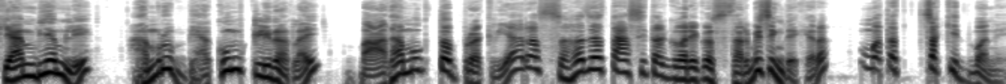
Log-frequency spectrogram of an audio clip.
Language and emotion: Nepali, surprised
